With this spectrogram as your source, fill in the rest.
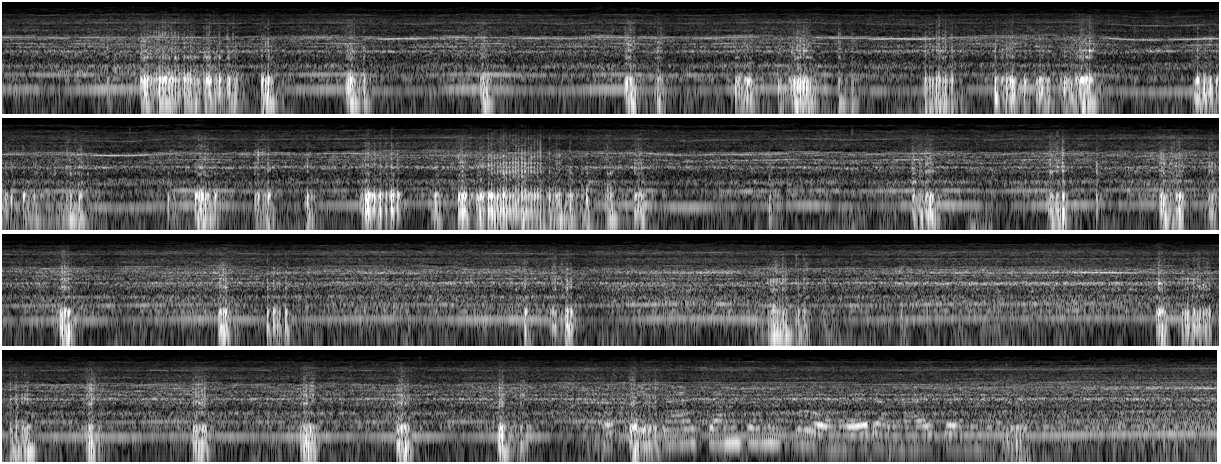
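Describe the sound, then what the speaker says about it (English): Electric hand mixer whirring steadily while blending a Guyanese cheese spread in a bowl, a continuous loud motor drone with brief pitch dips as the beaters work, running throughout with a voice heard talking over it. "So I would be using my hand mixer to blend and get mix this and combine this all together"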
